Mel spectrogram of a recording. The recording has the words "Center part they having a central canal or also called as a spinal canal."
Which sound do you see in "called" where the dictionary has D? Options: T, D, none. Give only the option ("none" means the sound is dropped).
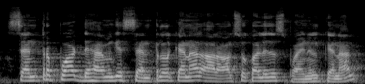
none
